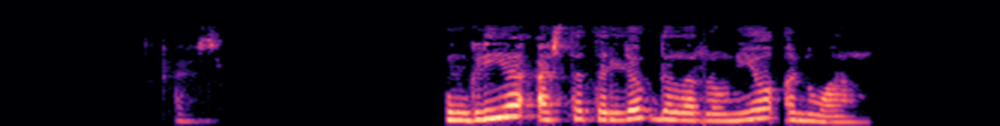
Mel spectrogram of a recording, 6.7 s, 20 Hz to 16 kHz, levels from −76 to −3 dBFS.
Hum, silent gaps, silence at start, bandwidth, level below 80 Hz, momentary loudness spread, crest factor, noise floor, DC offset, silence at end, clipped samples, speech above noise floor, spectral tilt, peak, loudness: none; 1.51-1.88 s, 1.94-2.97 s; 1.15 s; 7.6 kHz; -60 dBFS; 21 LU; 18 dB; under -90 dBFS; under 0.1%; 0.9 s; under 0.1%; over 74 dB; -6 dB/octave; -2 dBFS; -17 LUFS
